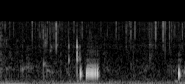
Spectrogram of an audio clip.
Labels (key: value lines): label: biophony, knock croak
recorder: SoundTrap 300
